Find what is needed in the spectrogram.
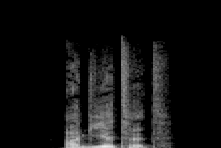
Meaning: inflection of agieren: 1. second-person plural preterite 2. second-person plural subjunctive II
- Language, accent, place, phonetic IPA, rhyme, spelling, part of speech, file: German, Germany, Berlin, [aˈɡiːɐ̯tət], -iːɐ̯tət, agiertet, verb, De-agiertet.ogg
